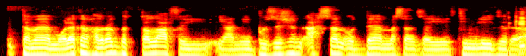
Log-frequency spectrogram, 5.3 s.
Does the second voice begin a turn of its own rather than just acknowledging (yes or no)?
yes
